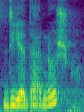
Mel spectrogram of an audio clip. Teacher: you decide to drop completely the E from the preposition de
